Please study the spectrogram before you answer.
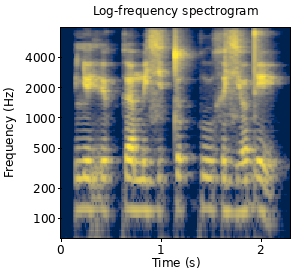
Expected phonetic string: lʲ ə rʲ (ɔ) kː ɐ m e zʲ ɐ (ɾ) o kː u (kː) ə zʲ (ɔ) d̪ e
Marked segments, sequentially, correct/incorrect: correct, incorrect, incorrect, correct

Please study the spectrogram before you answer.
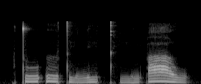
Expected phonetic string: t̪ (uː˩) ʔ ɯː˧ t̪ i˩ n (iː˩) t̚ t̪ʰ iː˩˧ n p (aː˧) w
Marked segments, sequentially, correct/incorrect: incorrect, incorrect, incorrect

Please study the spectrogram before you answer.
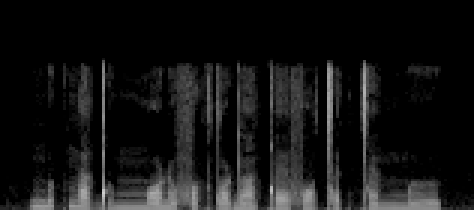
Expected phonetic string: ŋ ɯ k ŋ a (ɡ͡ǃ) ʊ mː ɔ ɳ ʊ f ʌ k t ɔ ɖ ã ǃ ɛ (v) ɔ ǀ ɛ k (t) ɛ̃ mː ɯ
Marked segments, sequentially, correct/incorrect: correct, incorrect, incorrect

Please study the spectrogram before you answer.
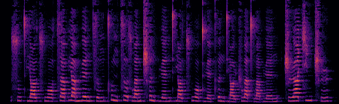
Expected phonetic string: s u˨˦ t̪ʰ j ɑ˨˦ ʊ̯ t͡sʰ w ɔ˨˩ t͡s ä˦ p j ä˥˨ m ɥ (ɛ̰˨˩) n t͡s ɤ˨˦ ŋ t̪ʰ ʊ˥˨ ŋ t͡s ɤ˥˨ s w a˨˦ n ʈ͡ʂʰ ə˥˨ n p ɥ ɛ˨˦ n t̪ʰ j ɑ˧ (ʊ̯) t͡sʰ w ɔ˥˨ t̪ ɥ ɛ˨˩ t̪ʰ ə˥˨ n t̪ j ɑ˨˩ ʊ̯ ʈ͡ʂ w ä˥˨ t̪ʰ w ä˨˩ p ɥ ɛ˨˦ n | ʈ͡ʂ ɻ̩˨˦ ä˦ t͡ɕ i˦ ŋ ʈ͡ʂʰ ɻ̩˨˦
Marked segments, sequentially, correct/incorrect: incorrect, correct

